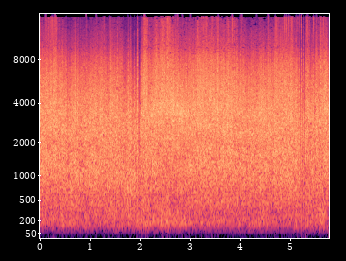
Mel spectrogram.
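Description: Strong wind buffeting the microphone on the open deck of a moving ferry: a loud, steady rushing noise.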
